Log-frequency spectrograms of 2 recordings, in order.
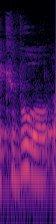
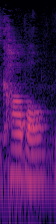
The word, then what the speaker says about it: Kabul: Yeah, no, when I was in Afghanistan, which was only a couple years ago, I, like in it's so funny, we always say Kabul over here, but it's Kabul. – Yeah. – That's how they say it.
